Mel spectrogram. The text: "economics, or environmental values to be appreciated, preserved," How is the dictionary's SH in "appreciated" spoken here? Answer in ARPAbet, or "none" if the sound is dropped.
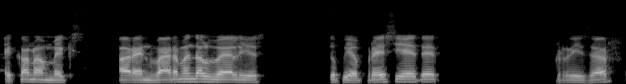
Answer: S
